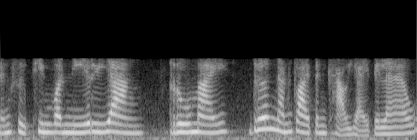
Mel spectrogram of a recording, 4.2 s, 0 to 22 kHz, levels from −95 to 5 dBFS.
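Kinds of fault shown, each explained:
GSM full-rate codec: the old phone codec models the voice with a pulse-driven filter and cuts everything above 4 kHz, so this speech sounds buzzy and gravelly throughout, fitting a 13 kbps stream.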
